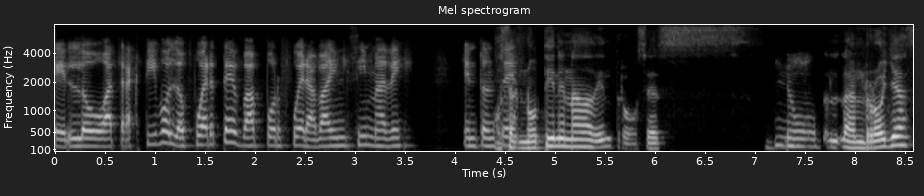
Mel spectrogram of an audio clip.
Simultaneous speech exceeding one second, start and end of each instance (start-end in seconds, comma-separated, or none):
none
